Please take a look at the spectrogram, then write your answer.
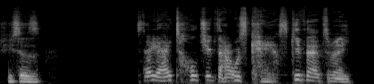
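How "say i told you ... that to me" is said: half whispered, half shouted, pitched up. Game narrator voices a character trying to grab the player's horn, whisper-shouting. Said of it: "kind of whisper shouts".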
